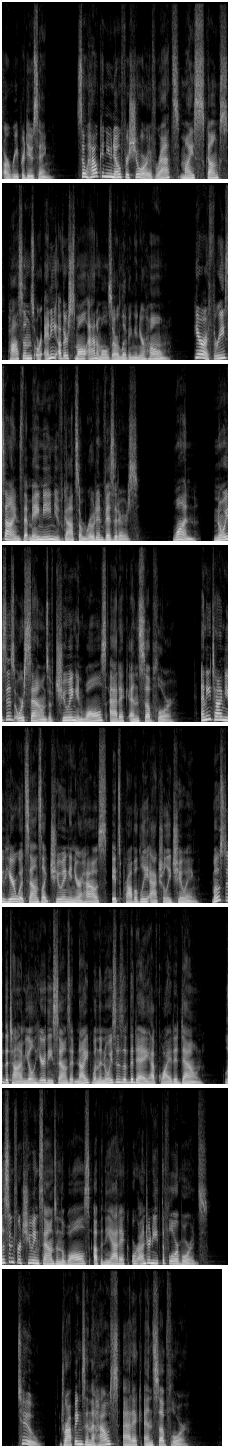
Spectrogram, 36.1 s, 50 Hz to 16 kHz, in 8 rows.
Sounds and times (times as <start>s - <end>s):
Speech: 0.0s - 11.8s, 12.5s - 17.0s, 17.6s - 31.2s, 32.0s - 35.4s.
